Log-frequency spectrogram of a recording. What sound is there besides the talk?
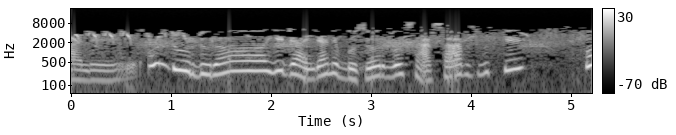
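birds chirping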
